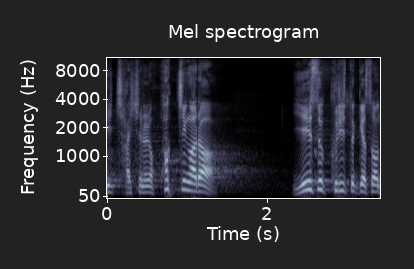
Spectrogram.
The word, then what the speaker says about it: 예수: 명칭을 주의깊게 살펴보시기 바랍니다 예수여 예수 무슨 뜻이죠 수아라고 하는 히브리어의 헬라식 발음이 예수라고 하는 뜻입니다 여호와는 구원이시다 하는 뜻이죠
